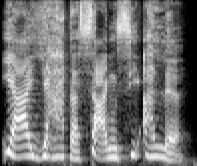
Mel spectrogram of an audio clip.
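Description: A woman's voice: mid-range voice, normal speed, fairly bright tone, slightly rough. A woman voicing a cheeky grandmother who scolds and plays pranks, switching to a sugary-sweet tone. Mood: scolding. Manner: mock-stern, then sugary sweet.

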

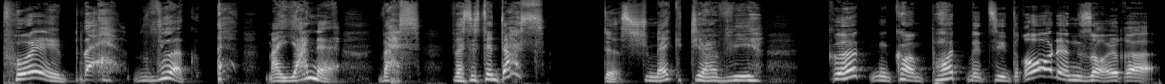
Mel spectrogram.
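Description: A woman voicing a jolly old grandfather in a lowered voice, boisterous and sputtering. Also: expressive, moderate pace. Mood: disgusted. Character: jolly old grandfather, cheerful then disgusted.

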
